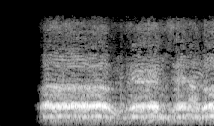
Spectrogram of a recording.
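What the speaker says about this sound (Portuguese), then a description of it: "primeiro da torcida protestando" Vasco supporters protesting in a packed crowd chant together in loud, sustained rhythmic waves. The chant starts abruptly, dips briefly and then surges back, with the voices merging into one roaring mass rather than separate speech.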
